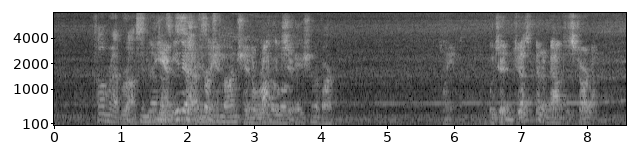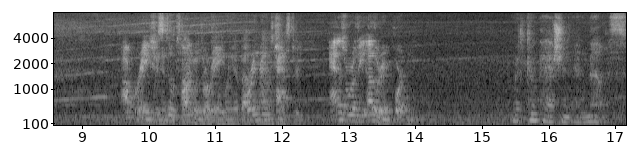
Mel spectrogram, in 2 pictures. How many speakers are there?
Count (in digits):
4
